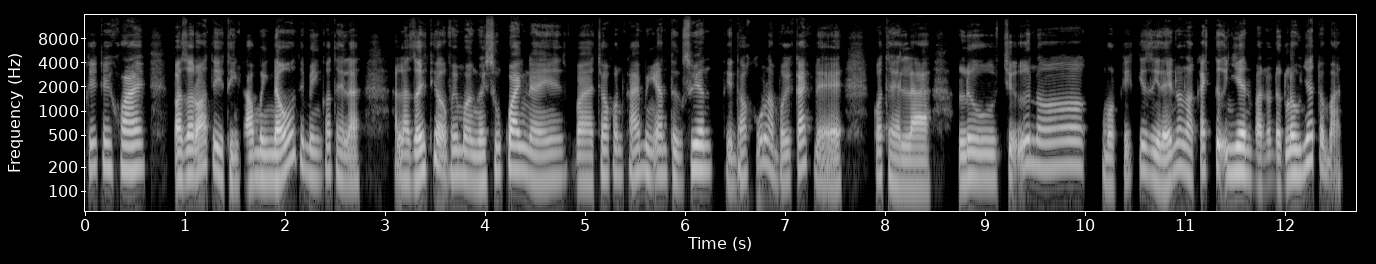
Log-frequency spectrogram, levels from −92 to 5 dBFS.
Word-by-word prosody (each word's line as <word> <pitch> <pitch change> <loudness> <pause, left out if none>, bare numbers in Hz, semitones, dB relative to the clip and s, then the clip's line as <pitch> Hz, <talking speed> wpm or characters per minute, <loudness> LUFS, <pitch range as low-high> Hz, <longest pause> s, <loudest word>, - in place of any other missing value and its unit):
cái 195 +1 -4
cây 200 -1 -2
khoai. 190 0 +4 0.3
Và 150 - +6
do 165 +2 +4
đó - - +5
thì 180 -4 +1
thỉnh 135 - -4
thoảng 135 +2 +2
mình 145 -1 +1
nấu 150 - +5
thì - - -4
mình 155 -4 -4
có 175 - -4
thể 160 -4 -5
là 70 - 0 0.4
là 145 - 0
giới 150 +3 +5
thiệu - - 0
với 160 -1 -1
mọi 155 -2 0
người 140 0 +1
xung 175 +6 -5
quanh 185 -2 +5
này, 145 0 -2
và 140 0 0
cho 165 +3 -3
con 170 0 -5
cái 160 +1 -2
mình 175 -3 -3
ăn 165 - 0
thường 150 -4 -4
xuyên, 190 +5 +3 0.2
thì - - -4
đó 150 - -4
cũng - - -4
là 215 - -2
một 135 - -4
cách 195 +3 +2
để - - -1 0.3
có 160 - -3
thể 130 -4 -2
là 120 -1 +2 0.3
lưu 145 +1 +1
trữ 220 - 0
nó 205 0 -1 0.2
một 130 -2 -4
cái - - -8
cái 185 - -1
gì 150 -4 0
đấy 125 - +4
nó 200 - -2
là 175 -4 -1
cách 180 - -2
tự - - +2
nhiên 175 -1 +6
và 135 - -1
được 140 +1 -3
lâu 165 +1 +5
nhất 230 +8 +2
đó - - -1
bạn. - - -6
160 Hz, 295 wpm, -24 LUFS, 145-185 Hz, 0.4 s, Và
